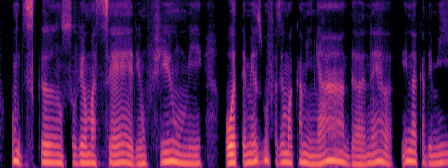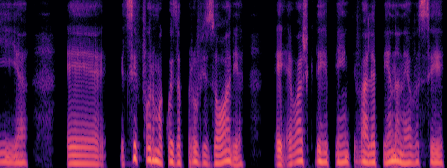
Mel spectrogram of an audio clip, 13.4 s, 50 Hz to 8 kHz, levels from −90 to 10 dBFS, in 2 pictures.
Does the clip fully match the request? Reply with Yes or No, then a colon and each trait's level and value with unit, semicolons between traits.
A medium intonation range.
Yes: average, 3.1 semitones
